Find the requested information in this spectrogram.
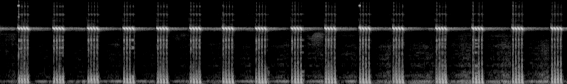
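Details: High, ringing cricket chirps, the classic krik sound, spaced evenly about three per second. Loud and clear with a slight low knock in each pulse and nothing else audible.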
